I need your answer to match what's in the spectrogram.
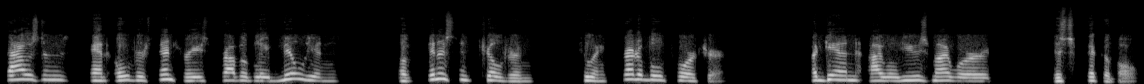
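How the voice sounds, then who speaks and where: Older male reporter guest, high-pitched, earnest and emphatic in an interview, dry dull podcast sound. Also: dry recording. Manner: earnest, emphatic, drawn-out phrasing. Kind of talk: impassioned interview monologue.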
